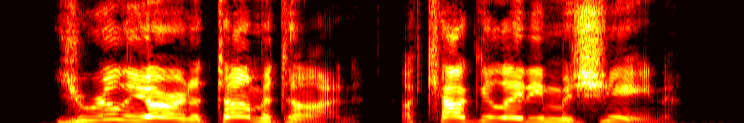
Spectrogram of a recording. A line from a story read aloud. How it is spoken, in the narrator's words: I cried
